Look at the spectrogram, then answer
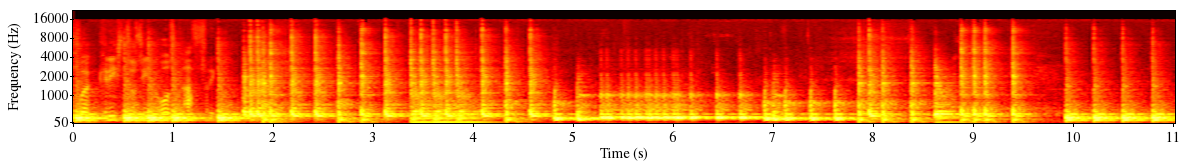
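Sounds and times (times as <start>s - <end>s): electronic hand drum patter: 0.0s - 11.0s.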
